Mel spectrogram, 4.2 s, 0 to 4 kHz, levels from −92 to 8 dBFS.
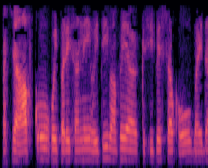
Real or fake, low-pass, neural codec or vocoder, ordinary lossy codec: real; 3.6 kHz; none; MP3, 16 kbps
